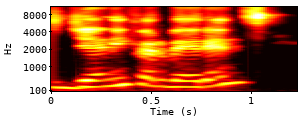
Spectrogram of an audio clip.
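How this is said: The name is pronounced with Spanish sounds. "in Spanish se dice Behrens"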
